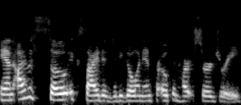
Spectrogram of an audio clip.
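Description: A woman with a plain, everyday voice talks at a fairly quick pace with lively intonation. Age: 60s. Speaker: motivational speaker and writer. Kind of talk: interview.

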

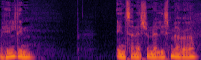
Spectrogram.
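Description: At a moderate speed, a man talks with a medium-pitched voice. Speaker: podcast host. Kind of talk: casual interview. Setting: studio. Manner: halting.

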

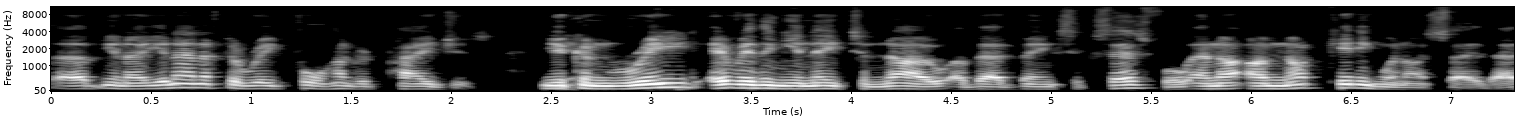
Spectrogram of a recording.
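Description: Over a quiet background, a man with a medium pitch and ordinary pitch variation talks at a very fast pace. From Australia. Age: 70s. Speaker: author, semi-retired businessman. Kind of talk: casual interview.

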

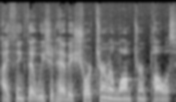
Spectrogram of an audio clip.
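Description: With an American accent and an unremarkable speaking voice, a man talks at a fairly quick pace, fairly low in pitch, with ordinary pitch variation. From US Midwest, Wisconsin. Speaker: physician and activist. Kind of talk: interview.

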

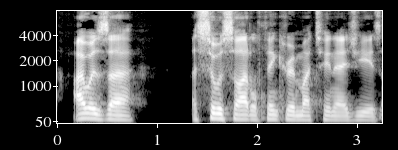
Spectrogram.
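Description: With an Australian accent, the speaker moves at a fairly quick pace using ordinary pitch variation, on a very clean recording with a silent background. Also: man. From Sydney, Australia. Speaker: pastor. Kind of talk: interview. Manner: halting, many repeated words.

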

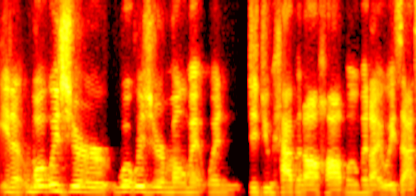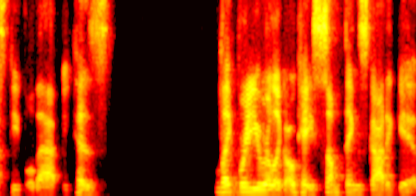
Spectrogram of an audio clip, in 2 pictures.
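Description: A woman talks at a fairly quick pace in a normal speaking voice. Her pitch is fairly low, with ordinary variation. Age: 50s. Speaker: podcast host. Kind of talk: interview.

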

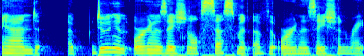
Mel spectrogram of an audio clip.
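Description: Fairly low in pitch, a woman talks fairly quickly in an ordinary speaking voice. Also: very clean recording, silent background. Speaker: education advocate, school board member. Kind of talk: conversational interview. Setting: in person at guest's home.

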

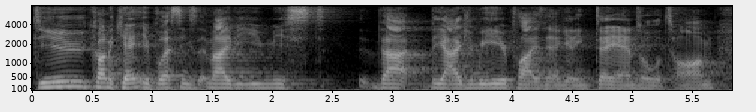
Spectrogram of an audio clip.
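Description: Through audible room echo and noticeable background noise, a man with an Australian accent speaks at a fairly quick pace in fairly even intonation. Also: medium pitch for a man. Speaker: podcast host. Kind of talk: interview.

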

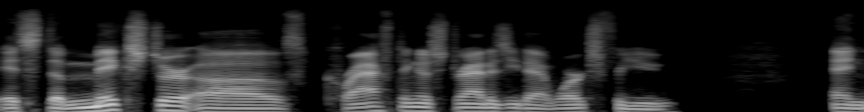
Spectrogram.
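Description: On a very clean recording with a silent background, a man with a very deep, low pitch speaks at a fairly slow pace. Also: dry, close sound with no echo. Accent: American. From Baltimore, Maryland, US. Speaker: marriage coach and speaker. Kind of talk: casual interview.

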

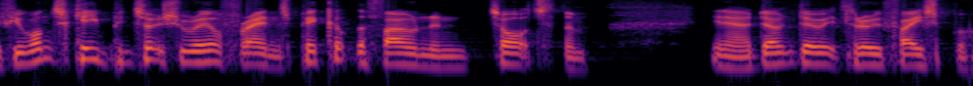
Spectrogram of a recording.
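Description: A man's fairly high voice with an English accent at a very fast pace, ordinary pitch variation, a dry, close sound with no echo, and a very clean recording with a silent background. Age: 50s. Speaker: triathlon coach. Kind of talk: interview. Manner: halting.

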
